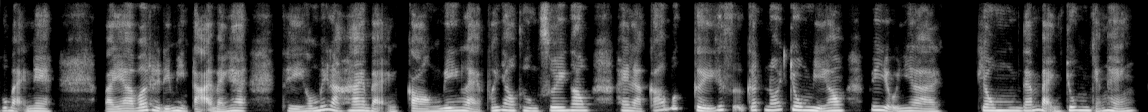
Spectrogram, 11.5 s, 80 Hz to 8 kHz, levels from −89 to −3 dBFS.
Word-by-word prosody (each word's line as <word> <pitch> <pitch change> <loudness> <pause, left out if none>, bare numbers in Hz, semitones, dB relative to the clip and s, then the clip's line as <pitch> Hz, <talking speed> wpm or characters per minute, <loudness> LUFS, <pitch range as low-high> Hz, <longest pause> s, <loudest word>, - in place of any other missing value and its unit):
của 205 - -4
bạn 190 -3 -2
nè. 175 -2 0 0.6
Vậy, 160 +1 +1
à, 180 0 +2
với 220 +6 +3
thời 220 -5 0
điểm 170 +3 -1
hiện 195 -4 +1
tại - - +2
bạn 155 +2 -1
ha, 200 0 +2 0.4
thì 165 -4 -3
hông 180 +4 0
biết 250 - +2
là 255 -5 +2
hai 215 +1 +3
bạn 165 -6 -2
còn 165 -3 +1
liên 200 +3 +3
lạc 190 -2 +1
với 215 - +1
nhau 230 -3 +1
thường 195 -4 -2
xuyên 220 +4 +3
hông? 225 -1 +3 0.3
Hay 210 -1 -1
là 175 -3 -1
có 265 +3 -3
bất 365 0 -2
kỳ 190 -6 +3
cái 255 - -1
sự - - -6
kết 250 +1 -3
nối 245 +1 0
chung 245 -4 +4
gì 190 -3 +3
hông? 210 +2 +3 0.3
Ví 255 -1 +1
dụ 220 - +1
như 190 +2 -1
là 165 -4 0 0.4
trong 210 -1 +3
đám 210 +5 0
bạn 160 - 0
chung 225 +1 +2
chẳng 195 +2 -4
hạn? 195 -1 -1
205 Hz, 250 wpm, -20 LUFS, 180-225 Hz, 0.6 s, chung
